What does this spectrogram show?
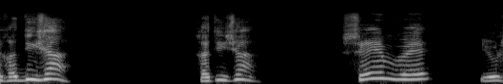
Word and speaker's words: Khadija: Because you stopped, you don't pronounce the last letter in the name. Khadija too. Can you say Khadija too to a sister? No, you'll say Khadija.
